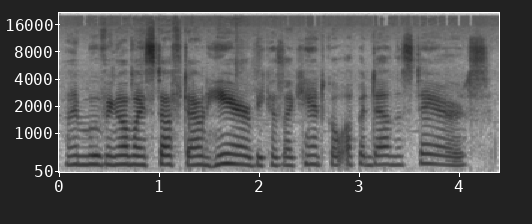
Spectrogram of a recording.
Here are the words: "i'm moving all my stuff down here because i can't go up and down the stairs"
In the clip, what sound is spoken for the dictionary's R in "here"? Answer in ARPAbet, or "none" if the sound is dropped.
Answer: R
